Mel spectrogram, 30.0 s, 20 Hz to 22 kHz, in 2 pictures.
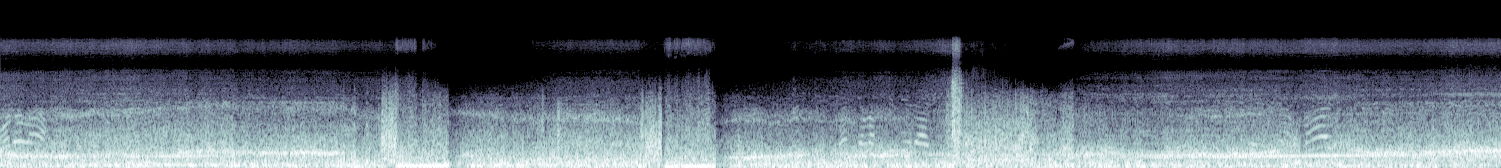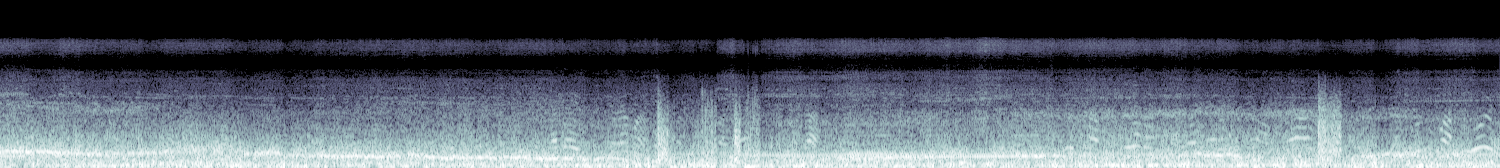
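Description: Honda XR 200's single-cylinder four-stroke engine running under way, its pitch rising and falling with the throttle, under heavy wind rush on the microphone. The sound dips briefly twice in the first eight seconds.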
